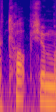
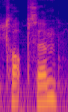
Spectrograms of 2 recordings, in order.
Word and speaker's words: Topsham: the distance over there depend on on your pronunciation it's over topsham or topson and i've had locals say it either way like i said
